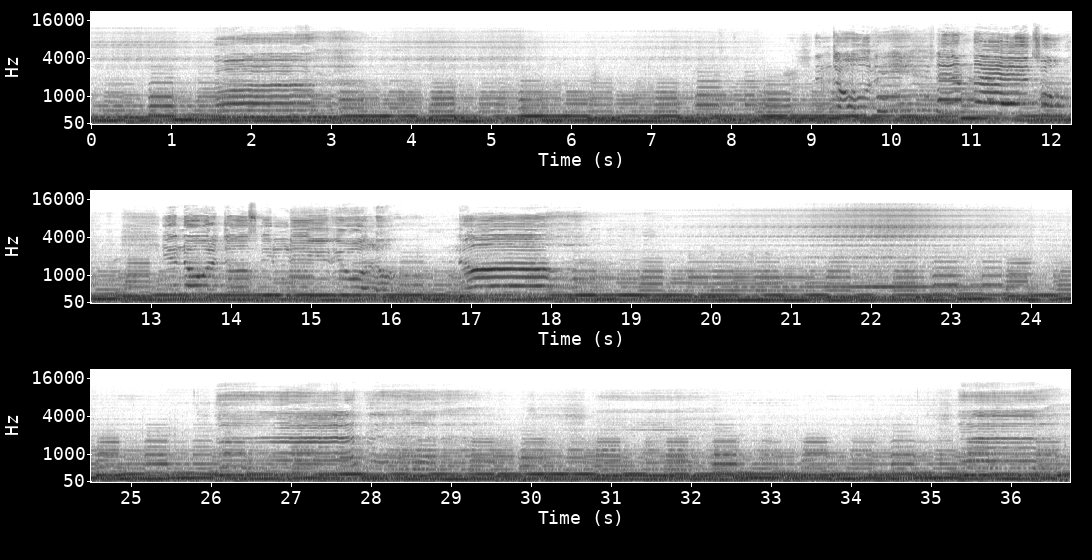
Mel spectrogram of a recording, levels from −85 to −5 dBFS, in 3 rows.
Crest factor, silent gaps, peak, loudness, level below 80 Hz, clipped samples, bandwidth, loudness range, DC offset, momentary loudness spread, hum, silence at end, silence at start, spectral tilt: 12 dB; none; -12 dBFS; -24 LUFS; -40 dBFS; under 0.1%; 13 kHz; 1 LU; under 0.1%; 2 LU; none; 0 s; 0 s; -6.5 dB/octave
